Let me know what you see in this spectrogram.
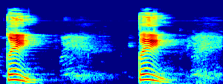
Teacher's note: huruf qaf ini huruf yang keluar dari pangkal lidah menempel pada langit-langit yang lunak.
